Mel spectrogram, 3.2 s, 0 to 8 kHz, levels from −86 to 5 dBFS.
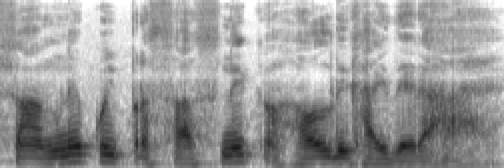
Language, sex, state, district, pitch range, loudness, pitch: Hindi, male, Bihar, Patna, 110-130 Hz, -15 LUFS, 125 Hz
